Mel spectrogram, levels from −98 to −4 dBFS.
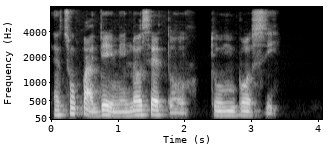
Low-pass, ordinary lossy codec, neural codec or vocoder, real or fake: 7.2 kHz; none; codec, 16 kHz, 16 kbps, FreqCodec, smaller model; fake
